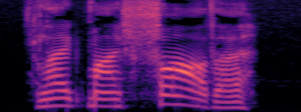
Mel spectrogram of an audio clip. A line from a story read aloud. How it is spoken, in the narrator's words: Edgar said bitterly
